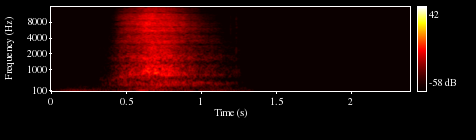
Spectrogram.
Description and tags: memory flashback sound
